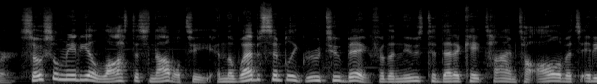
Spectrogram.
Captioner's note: none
